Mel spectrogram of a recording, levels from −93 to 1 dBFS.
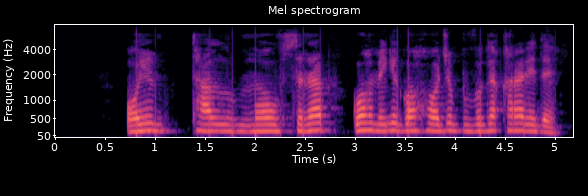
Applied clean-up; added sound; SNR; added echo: none; none; none; none.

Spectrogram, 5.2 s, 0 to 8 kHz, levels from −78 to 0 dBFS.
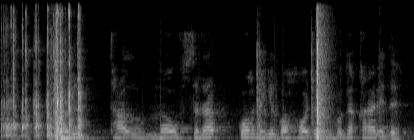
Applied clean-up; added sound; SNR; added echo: none; Microwave oven; -4 dB; reverberation time 1.8 s.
